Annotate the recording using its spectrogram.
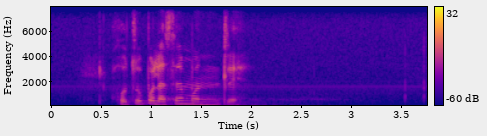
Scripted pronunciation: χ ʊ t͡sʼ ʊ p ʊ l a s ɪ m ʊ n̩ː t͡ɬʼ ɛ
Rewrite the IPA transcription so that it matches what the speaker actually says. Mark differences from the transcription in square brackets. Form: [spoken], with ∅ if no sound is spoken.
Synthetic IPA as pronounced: χ ʊ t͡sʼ ʊ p ʊ l a s ɪ m ʊ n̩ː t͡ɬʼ ɛ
